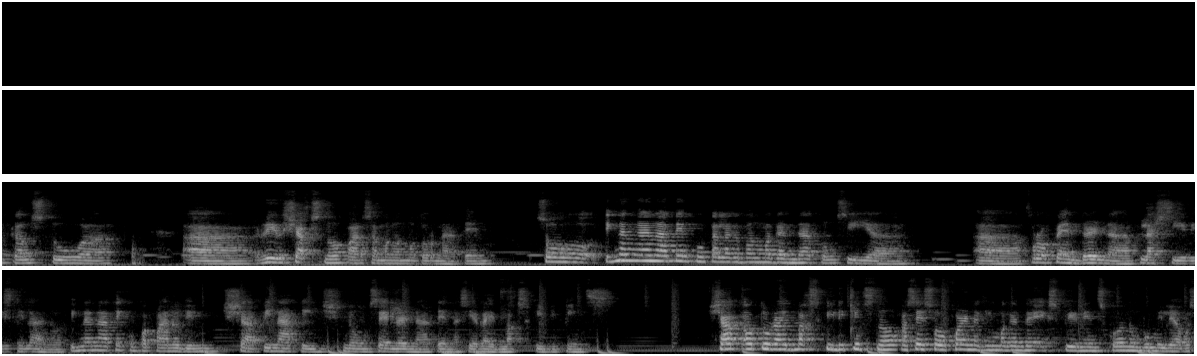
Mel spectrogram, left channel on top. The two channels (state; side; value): silent; left; 55 dB below the other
